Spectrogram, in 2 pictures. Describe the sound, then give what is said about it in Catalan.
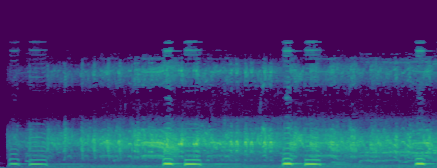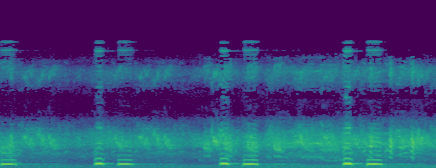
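A common cuckoo calls its two-note falling cu-coo over and over at a steady pace, clear, while other birds chatter and twitter continuously in the background. “El primer que hem sentit era un cucut, que feia aquest cucú, bueno, no m'ha sortit gaire bé,”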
